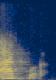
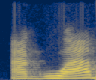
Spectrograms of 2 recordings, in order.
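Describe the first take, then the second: First: The word is said quickly with sounds run together. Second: The word is said slowly with every sound full.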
